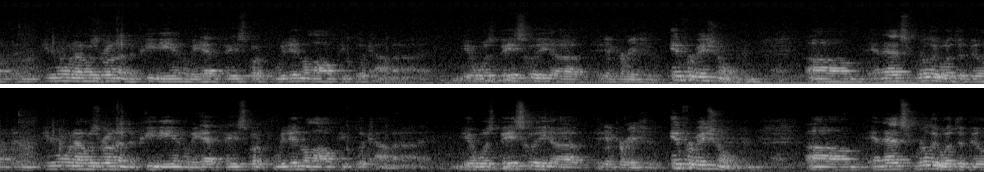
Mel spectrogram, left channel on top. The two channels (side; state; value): both; normal; correlation 0.62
